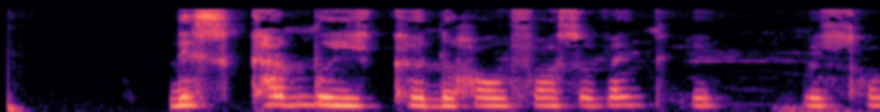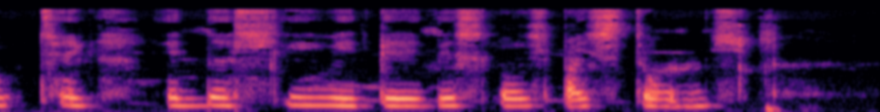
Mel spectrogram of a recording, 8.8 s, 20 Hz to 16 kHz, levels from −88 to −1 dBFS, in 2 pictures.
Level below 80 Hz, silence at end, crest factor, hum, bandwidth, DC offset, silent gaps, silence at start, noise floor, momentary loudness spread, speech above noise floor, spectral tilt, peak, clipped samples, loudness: -64 dBFS; 0.5 s; 20 dB; none; 11.5 kHz; under 0.1%; none; 0.05 s; -74 dBFS; 14 LU; 50 dB; -2 dB/octave; -4 dBFS; under 0.1%; -24 LUFS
